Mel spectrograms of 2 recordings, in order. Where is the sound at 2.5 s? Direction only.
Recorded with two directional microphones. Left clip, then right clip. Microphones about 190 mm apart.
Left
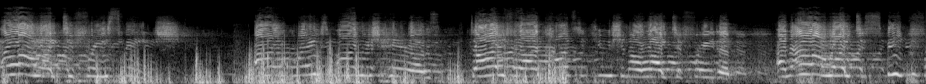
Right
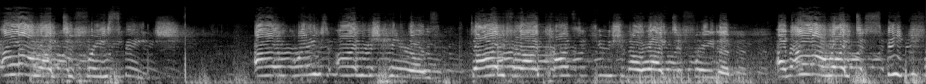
5° left (ahead or behind).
